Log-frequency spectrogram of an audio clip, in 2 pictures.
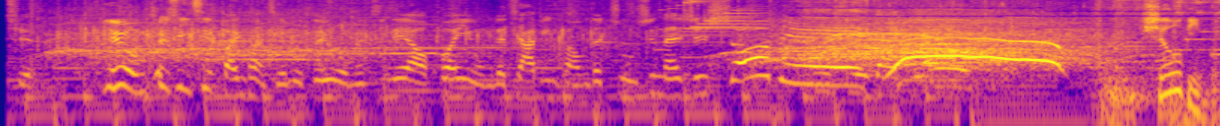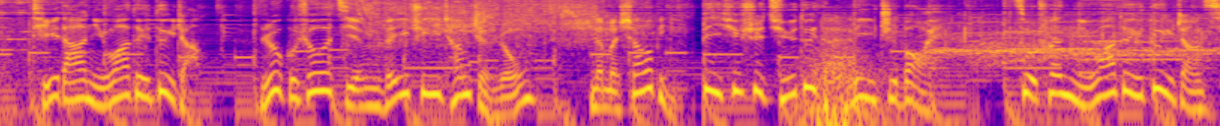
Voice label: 男 片花; 腾讯《哎呦辣么美》

